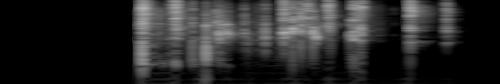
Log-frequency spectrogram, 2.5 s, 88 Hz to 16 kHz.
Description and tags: Crushed Can
Crushing a can. Noise Reduction used. Recorded at home by crushing a soda can on Conexant Smart Audio with AT2020 USB mic, processed by Audacity.
aluminum-can, beer, beer-can, compact, crunch, crush, crushed, Crushed-can, metal, pop, soda, trash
